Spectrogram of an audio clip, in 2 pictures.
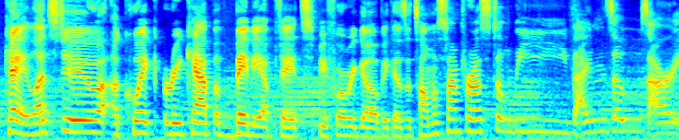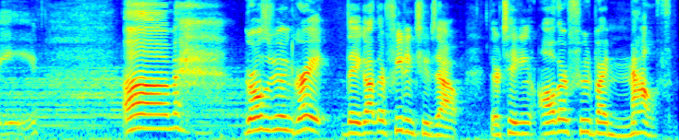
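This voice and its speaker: A young man hosting a live vlog, chatting casually with playful, animated asides. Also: sits high, moderate pace, soft background music. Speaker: vlog host. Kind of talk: casual live-stream chat.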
